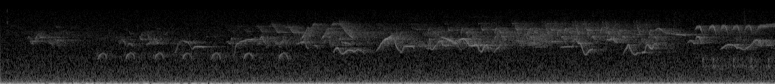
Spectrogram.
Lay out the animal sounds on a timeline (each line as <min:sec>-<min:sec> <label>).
0:00.0-0:07.8 Red-eyed Vireo (Vireo olivaceus)
0:00.7-0:03.7 American Crow (Corvus brachyrhynchos)
0:02.3-0:03.7 Chestnut-sided Warbler (Setophaga pensylvanica)
0:02.4-0:07.8 Rose-breasted Grosbeak (Pheucticus ludovicianus)
0:03.9-0:06.5 Ovenbird (Seiurus aurocapilla)
0:06.2-0:07.8 Black-throated Blue Warbler (Setophaga caerulescens)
